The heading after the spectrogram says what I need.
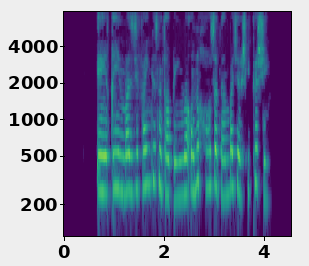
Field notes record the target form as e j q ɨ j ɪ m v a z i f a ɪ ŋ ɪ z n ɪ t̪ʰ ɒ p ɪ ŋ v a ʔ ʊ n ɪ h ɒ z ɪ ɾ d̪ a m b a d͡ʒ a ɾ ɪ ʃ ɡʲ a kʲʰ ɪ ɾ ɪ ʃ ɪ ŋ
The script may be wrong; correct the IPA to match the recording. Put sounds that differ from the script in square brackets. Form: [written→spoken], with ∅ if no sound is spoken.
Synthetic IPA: e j q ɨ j ɪ [m→n] v a z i f a ɪ ŋ ɪ z n ɪ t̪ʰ ɒ p ɪ ŋ v a ʔ ʊ n ɪ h ɒ z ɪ ɾ d̪ a [m→n] b a d͡ʒ a ɾ ɪ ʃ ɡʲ a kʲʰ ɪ ɾ ɪ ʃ ɪ ŋ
